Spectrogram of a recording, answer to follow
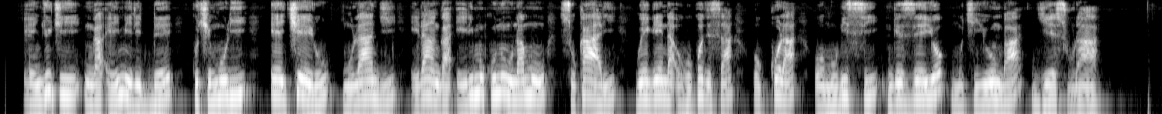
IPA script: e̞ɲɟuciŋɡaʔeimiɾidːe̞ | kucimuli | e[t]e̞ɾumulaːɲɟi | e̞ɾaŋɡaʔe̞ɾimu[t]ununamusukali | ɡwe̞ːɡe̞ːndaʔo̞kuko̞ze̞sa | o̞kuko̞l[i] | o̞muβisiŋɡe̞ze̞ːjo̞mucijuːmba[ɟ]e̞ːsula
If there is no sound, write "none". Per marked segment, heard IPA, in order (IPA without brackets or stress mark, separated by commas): c, k, a, ɟ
